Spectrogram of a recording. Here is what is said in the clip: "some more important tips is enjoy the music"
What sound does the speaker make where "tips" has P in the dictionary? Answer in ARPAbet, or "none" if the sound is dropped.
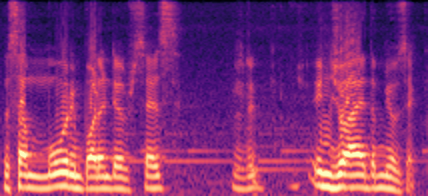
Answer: none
